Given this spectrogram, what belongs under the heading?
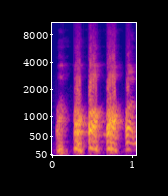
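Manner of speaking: high, loud burst of laughter. Real, not acted. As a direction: laugh out loud at the unfair loss. Laughs at losing.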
